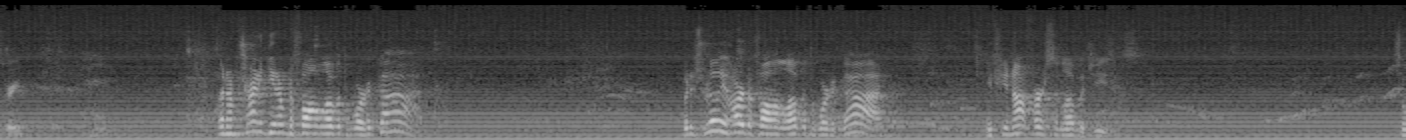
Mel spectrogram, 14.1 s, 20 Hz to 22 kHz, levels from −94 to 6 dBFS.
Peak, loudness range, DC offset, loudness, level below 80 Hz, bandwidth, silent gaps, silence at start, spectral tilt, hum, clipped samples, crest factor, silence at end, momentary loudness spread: -6 dBFS; 9 LU; under 0.1%; -25 LUFS; -38 dBFS; 19 kHz; none; 0 s; -6 dB/octave; 60 Hz at -40 dBFS; under 0.1%; 20 dB; 0 s; 17 LU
